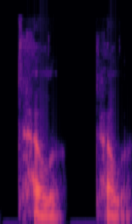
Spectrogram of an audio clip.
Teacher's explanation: the primary stress, the, the loudest, biggest stress is on the te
